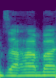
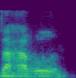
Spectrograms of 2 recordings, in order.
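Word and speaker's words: ذهبوا: Note that there is a alif at the end of the word which is not pronounced. আলিফ যে আছে না একটা, এই যে জাহাবু, এটা প্রোনাউন্স হয় না। এই আলিফ কি হয় না? প্রোনাউন্স হয় না। লাস্টের যে আলিফ থাকে ওয়ার্ডের মধ্যে, সেই আলিফের, সেই আলিফটা উচ্চারণ হয় না।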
